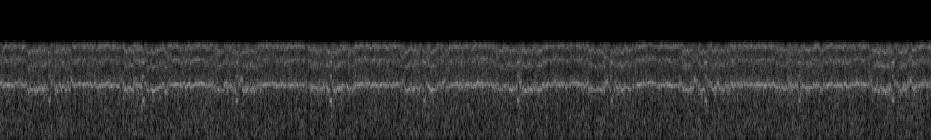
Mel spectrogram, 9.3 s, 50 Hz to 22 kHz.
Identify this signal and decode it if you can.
Emergency Alert System (SAME) tones (header bursts), heard as harsh buzzing bursts. It is heard from 0.4 to 8.5 s.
